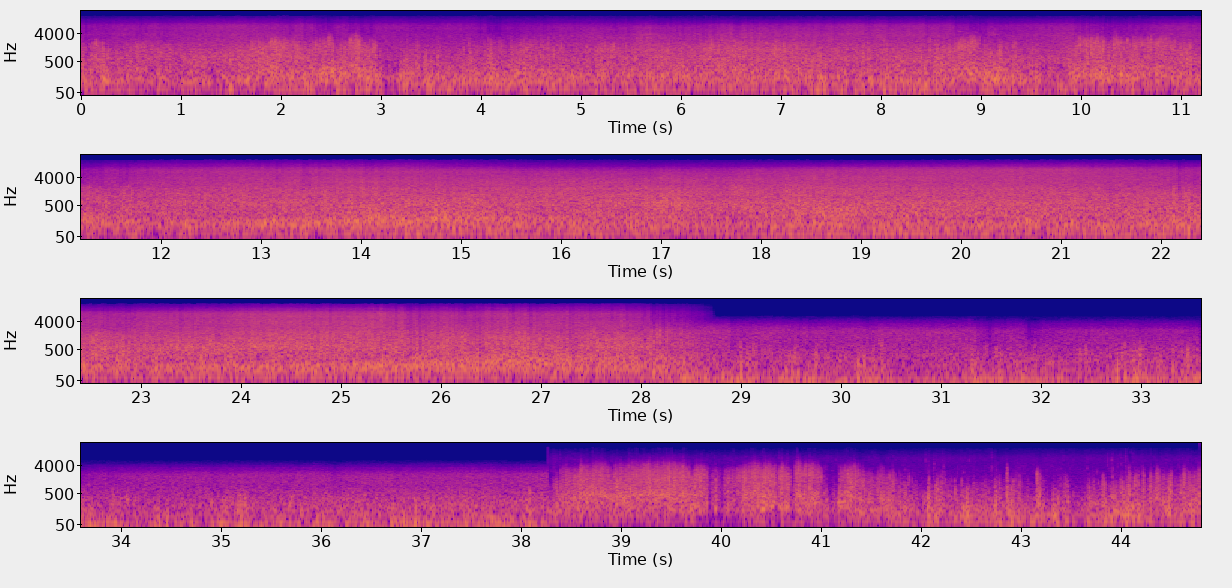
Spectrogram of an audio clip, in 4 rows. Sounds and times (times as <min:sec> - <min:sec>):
Waves, surf: 0:00.0 - 0:44.8.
